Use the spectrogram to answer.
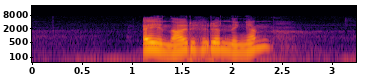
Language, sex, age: Norwegian, female, 43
